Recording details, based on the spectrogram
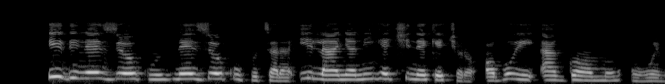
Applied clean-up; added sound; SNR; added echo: none; none; none; none.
